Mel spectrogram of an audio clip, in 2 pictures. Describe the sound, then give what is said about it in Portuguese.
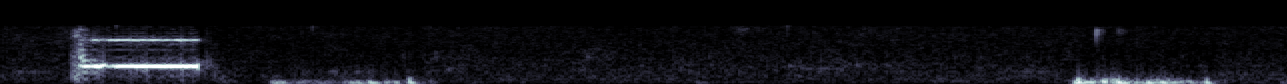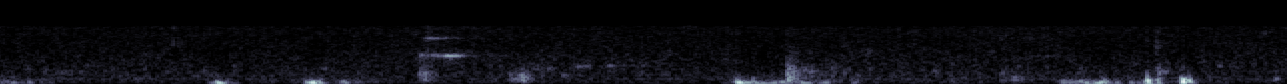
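A single short, steady voicemail recording beep sounds at the start, followed by scattered low, muffled thumps and rustling over a quiet, phone-line hiss. “grave seu recado agora.”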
